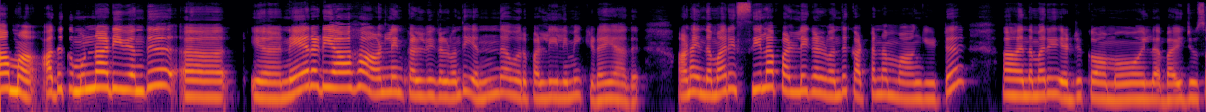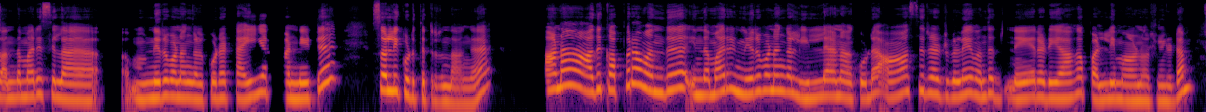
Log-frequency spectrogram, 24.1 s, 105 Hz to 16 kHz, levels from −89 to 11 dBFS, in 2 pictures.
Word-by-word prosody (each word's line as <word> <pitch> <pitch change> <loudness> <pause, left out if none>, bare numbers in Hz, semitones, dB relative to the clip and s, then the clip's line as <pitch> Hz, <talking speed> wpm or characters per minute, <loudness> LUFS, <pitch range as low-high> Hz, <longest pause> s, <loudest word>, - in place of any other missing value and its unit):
ஆமா. 285 -4 +9 0.3
அதுக்கு 295 +3 0
முன்னாடி 310 +1 +7 0.2
வந்து 275 +5 +3 0.4
அ - - +5 0.6
ய - - +4 0.3
நேரடியாக 315 +3 +5 0.2
ஆன்லைன் 255 +1 0
கல்விகள் 220 -2 +1
வந்து 230 +6 -3
எந்த 230 +5 -3
ஒரு 210 -1 -1
பள்ளியிலயுமே 205 +2 -2
கிடையாது. 185 -2 -3 0.5
ஆனா 225 - +2
இந்த 230 -1 +1
மாரி 270 +5 +1 0.2
சில 300 +2 +2
பள்ளிகள் 260 -2 0
வந்து 225 +4 -2
கட்டணம் 225 +1 -3
வாங்கிட்டு, 195 - -3 0.5
அ - - +2 0.2
இந்த 220 0 0
மாரி 230 +1 -1
"எடு 200 +2 -2
காமோ" 190 -2 -1 0.2
இல்ல 195 0 -2
"பைஜூஸ்" 195 +1 -2
அந்த 205 +1 -2
மாரி 220 +2 -2
சில 205 -2 0 0.9
நிறுவனங்கள் 205 -3 +1
கூட 200 - -2 0.2
டை 190 0 0 0.2
அப் 255 - -18
பண்ணிட்டு 195 - +1 0.5
சொல்லிக் 275 -2 +5
குடுத்துட்டுருந்தாங்க. 170 -7 -4 0.8
ஆனா 325 +4 +3 0.2
அதுக்கப்பறம் 295 +6 +1
வந்து 265 +2 0 0.2
இந்த 230 0 0
மாரி 275 +4 -1
நிறுவனங்கள் 270 -1 -1
இல்லன்னா 215 +1 -2
கூட, 195 - -3 0.3
ஆசிரியர்களே 245 -4 -2
வந்து 225 +3 -3 0.2
நேரடியாக 200 +2 0
பள்ளி 195 +1 -1
மாணவர்களிடம் 180 - -3
225 Hz, 130 wpm, -23 LUFS, 200-270 Hz, 0.9 s, ஆமா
